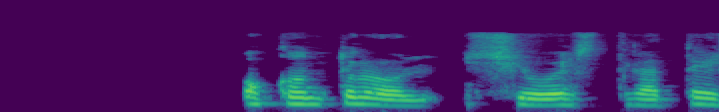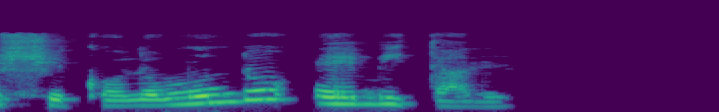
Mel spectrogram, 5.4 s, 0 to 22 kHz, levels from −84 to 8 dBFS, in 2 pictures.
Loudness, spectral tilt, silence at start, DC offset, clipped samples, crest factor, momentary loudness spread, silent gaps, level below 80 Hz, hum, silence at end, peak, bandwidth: -19 LUFS; -5 dB/octave; 0.9 s; under 0.1%; under 0.1%; 20 dB; 9 LU; 1.68-1.74 s, 3.83-3.88 s; -74 dBFS; none; 0.8 s; -2 dBFS; 7.8 kHz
